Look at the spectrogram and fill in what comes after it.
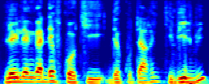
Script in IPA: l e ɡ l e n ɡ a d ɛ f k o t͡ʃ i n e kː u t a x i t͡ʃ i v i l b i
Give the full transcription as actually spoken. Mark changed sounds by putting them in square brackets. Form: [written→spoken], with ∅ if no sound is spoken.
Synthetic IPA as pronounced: l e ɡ l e [n→ŋ] ɡ a d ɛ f k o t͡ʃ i [n→d] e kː u t a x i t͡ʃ i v i l b i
